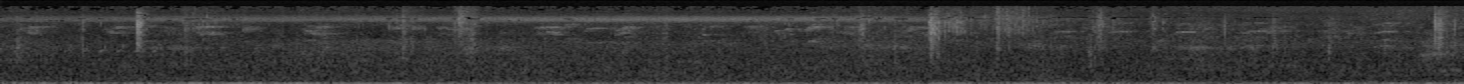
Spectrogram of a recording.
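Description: Outdoor garden ambience: a steady low rumble with faint bird chirps repeating throughout and a few light clicks.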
